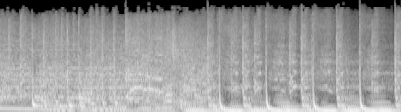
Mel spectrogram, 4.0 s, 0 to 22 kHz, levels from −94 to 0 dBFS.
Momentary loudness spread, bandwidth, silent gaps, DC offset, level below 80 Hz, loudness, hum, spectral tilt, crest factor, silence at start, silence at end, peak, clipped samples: 2 LU; 18.5 kHz; none; under 0.1%; -16 dBFS; -12 LUFS; none; -3.5 dB/octave; 10 dB; 0 s; 0 s; 0 dBFS; under 0.1%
